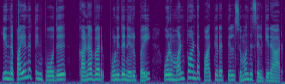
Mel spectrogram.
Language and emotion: Tamil, neutral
